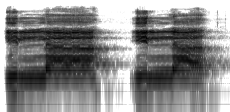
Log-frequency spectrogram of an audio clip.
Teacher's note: حمزہ کو لام کے ساتھ ملائیں گے اور لام کو شدت کے ساتھ سختی کے ساتھ پڑھیں گے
